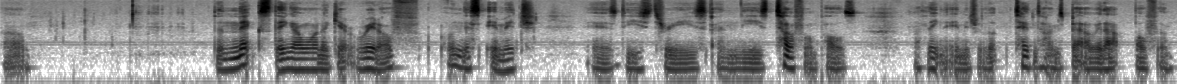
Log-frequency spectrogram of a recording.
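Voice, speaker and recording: A photographer with a blocked-up, stuffy voice talks through his editing in a casual tutorial voice-over. His tone is deep-set and dark with heavy gravel and a husky edge. He speaks slowly and haltingly, pausing and restarting as he thinks aloud. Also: level tone. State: stuffy, congested.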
